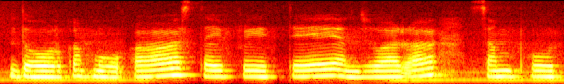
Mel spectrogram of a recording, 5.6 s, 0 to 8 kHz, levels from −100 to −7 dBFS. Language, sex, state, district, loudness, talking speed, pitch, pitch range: Mizo, female, Mizoram, Aizawl, -14 LUFS, 115 wpm, 175 Hz, 170-185 Hz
